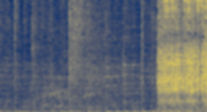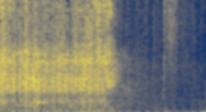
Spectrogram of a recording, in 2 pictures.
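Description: Sustained rapid gunfire from the VR John Wick Simulator game, a dense loud burst of shots lasting a few seconds over steady background noise.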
